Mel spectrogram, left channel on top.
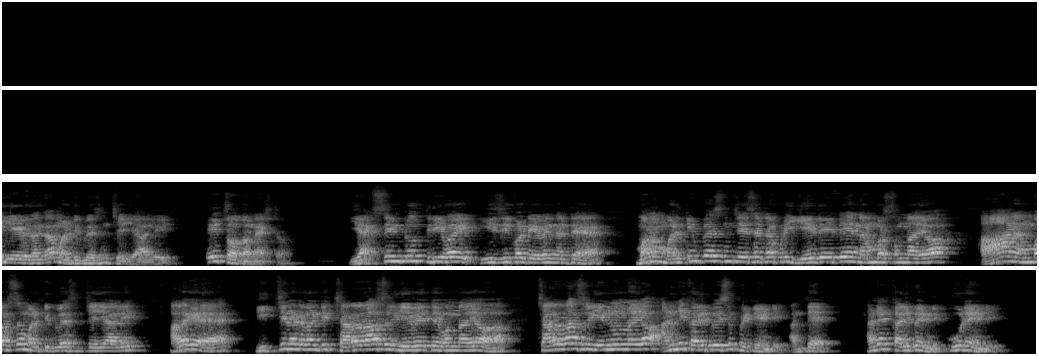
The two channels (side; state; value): left; silent; digital silence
